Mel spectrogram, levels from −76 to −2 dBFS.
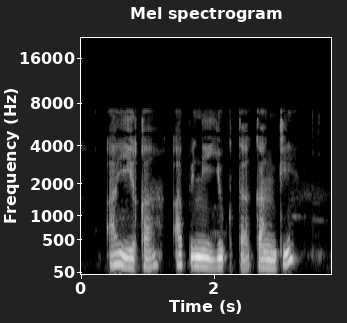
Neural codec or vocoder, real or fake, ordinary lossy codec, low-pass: none; real; Opus, 64 kbps; 7.2 kHz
